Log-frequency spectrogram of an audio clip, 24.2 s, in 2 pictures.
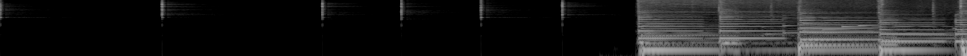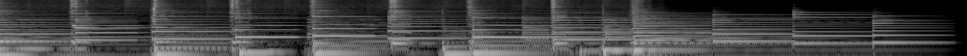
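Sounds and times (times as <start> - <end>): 
guitar: 8.0 - 24.0.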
